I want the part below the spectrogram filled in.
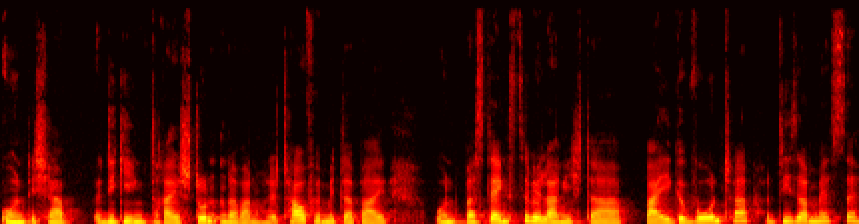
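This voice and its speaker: A woman speaks at a fairly quick pace with a fairly high pitch. Her tone is dark and mellow. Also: quiet background. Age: 30s. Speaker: wedding celebrant, former advertising professional. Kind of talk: casual chat. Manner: animated.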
